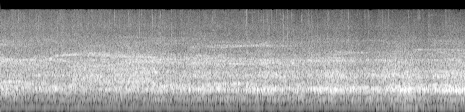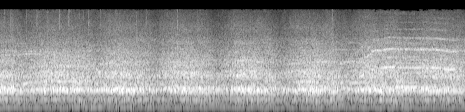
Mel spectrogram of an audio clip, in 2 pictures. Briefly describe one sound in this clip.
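An electric guitar rings out over the band.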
